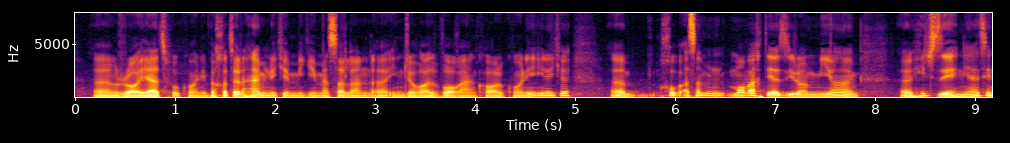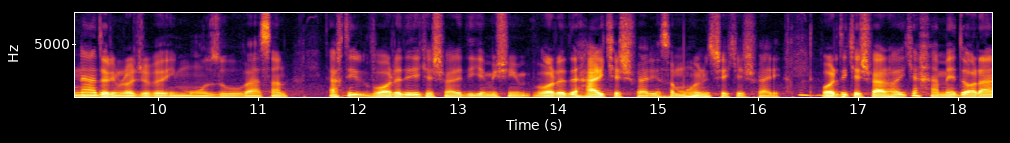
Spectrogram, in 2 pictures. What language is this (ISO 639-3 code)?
fas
